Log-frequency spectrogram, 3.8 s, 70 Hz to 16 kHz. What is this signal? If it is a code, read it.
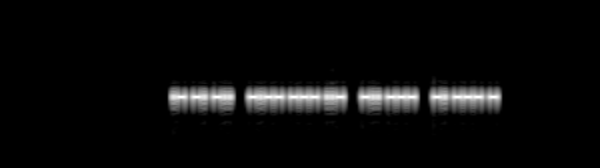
Morse code, heard as a keyed tone, about 77 wpm, 690 Hz. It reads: AND YOU DO NOT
